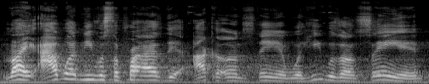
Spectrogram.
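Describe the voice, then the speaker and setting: A man's voice: high-pitched, normal speed, fairly bright tone, slight background noise. A male comedian telling a rambling comic story and talking directly to his audience.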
